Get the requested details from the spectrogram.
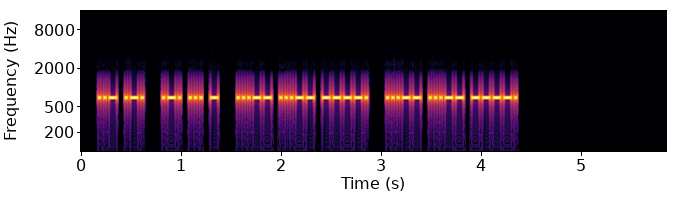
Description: Morse code, heard as a keyed tone, about 46 wpm, 700 Hz. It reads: UR RST 339 339
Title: Common QSO Phrases Encore 45wpm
